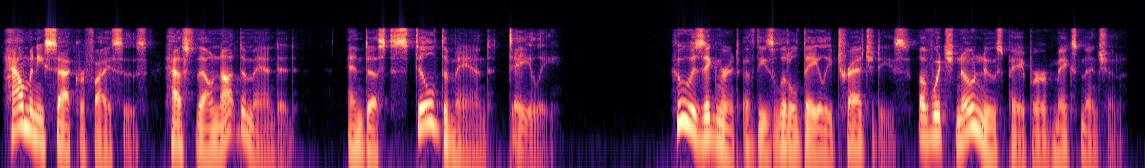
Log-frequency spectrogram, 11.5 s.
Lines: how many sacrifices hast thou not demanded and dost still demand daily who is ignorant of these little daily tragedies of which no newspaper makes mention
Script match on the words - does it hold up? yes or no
yes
